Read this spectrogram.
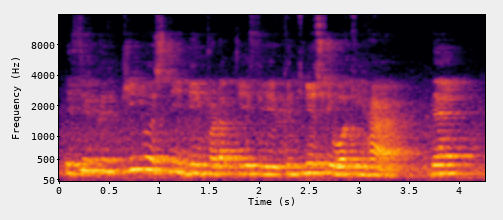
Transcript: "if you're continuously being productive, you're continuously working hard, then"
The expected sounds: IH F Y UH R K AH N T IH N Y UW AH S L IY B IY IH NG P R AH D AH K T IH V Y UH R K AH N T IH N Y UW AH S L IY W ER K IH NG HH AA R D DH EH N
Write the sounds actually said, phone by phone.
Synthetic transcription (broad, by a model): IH F Y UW K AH N T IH N Y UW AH S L IY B IY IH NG P R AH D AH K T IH F Y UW K AH N T IH N Y UW AH S L IY W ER K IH NG HH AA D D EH N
